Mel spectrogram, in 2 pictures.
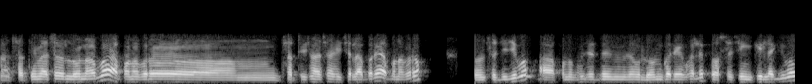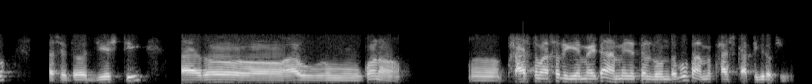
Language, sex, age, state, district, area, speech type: Odia, male, 45-60, Odisha, Bhadrak, rural, conversation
